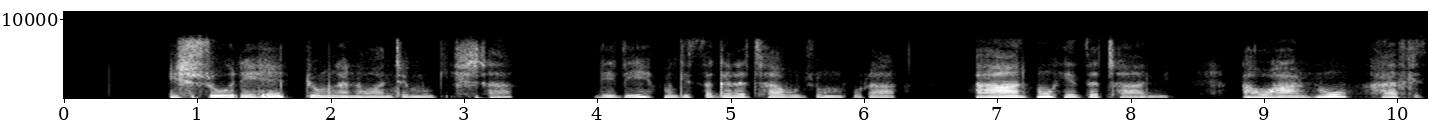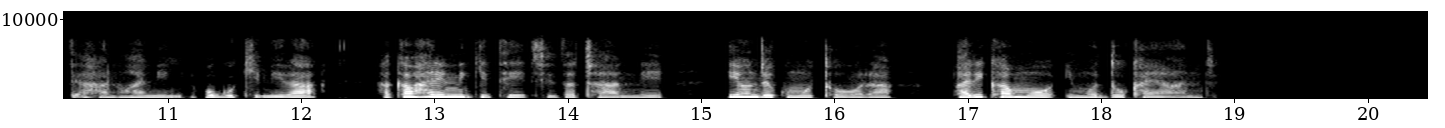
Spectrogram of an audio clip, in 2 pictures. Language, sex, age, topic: Rundi, female, 25-35, education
